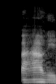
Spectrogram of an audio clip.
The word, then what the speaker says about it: Bari: Du sagst immer Paris. – Paris, aber dann habe ich jeder gefragt, ob ich nach Paris fliegen. Nein, wir waren nicht. – Urlaub in Paris. – Das stimmt. Paris in Italien. – Bari, Entschuldigung, das ist falsch ausgesprochen. – Bari in Italien.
